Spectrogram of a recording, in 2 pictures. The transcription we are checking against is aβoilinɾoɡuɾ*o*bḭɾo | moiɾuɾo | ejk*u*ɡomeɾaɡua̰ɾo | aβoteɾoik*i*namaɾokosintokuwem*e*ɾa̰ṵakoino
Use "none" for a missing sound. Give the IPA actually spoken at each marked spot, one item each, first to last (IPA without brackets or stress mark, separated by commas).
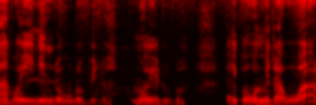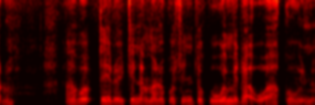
o, o, e, e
